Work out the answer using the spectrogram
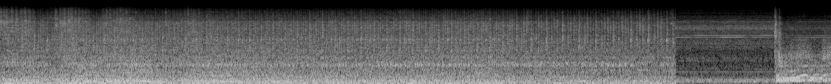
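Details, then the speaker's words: M8 Greyhound six-cylinder engine on a test rig after distributor and ignition overhaul, timing just set; starts and settles into an uneven, lumpy rough idle, mixture adjustment next being checked. "hey so the engine's not idling too well so maybe let's see if we can understand if it's a caused by you problem"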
